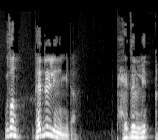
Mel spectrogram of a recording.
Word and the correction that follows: 베를린: 아, 베를린. 네. 베들린이라고 하시나 아니죠? 베를린. 베를린.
